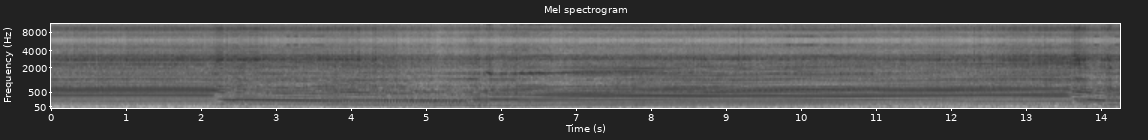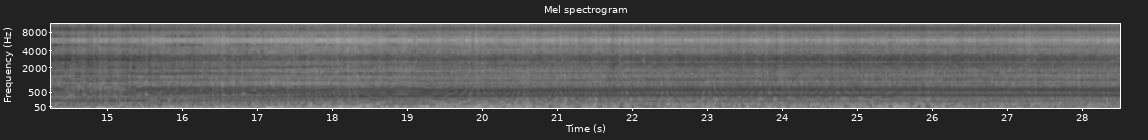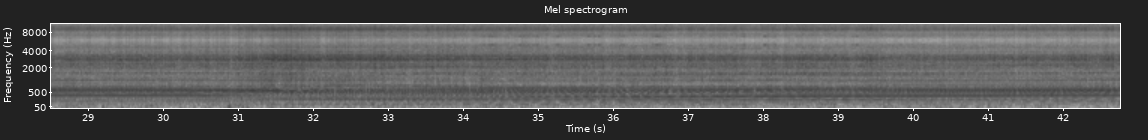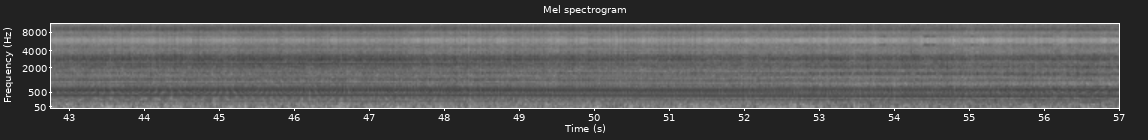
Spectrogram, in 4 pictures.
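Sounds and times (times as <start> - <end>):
small motorcycle engine revving: 0.0 - 57.0.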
